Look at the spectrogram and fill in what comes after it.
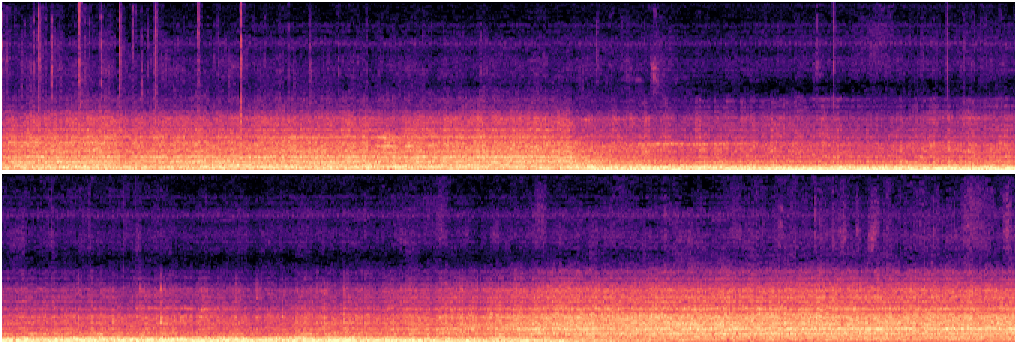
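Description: Train rumbling in a film soundtrack, played through arena loudspeakers: a steady noise that deepens into a heavier rumble about four seconds in and eases back near the end.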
